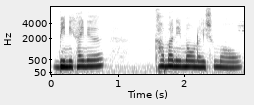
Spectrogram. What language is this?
Bodo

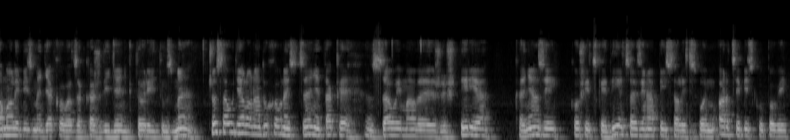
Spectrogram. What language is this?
Slovak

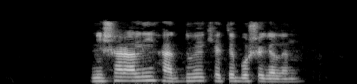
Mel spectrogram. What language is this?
Bangla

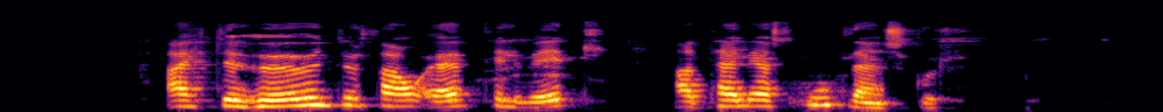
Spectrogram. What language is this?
Icelandic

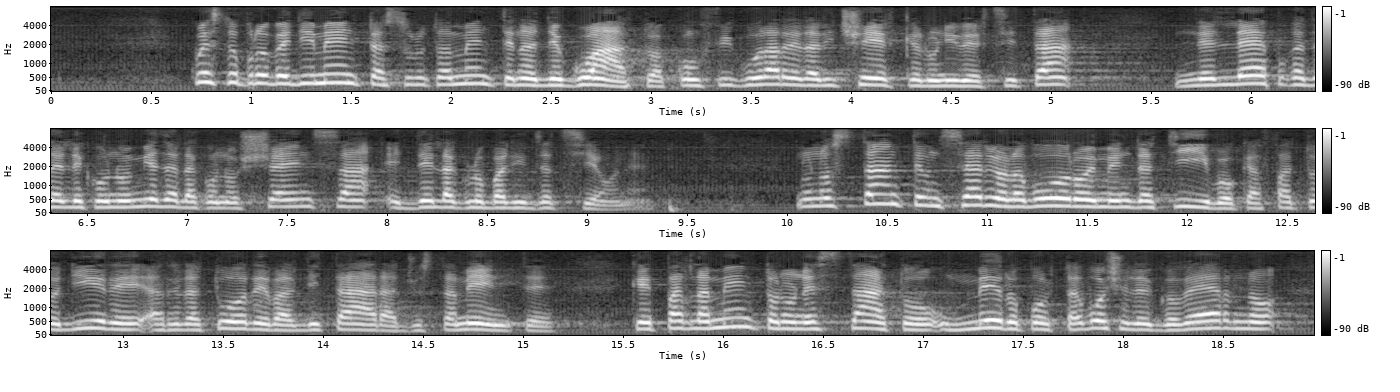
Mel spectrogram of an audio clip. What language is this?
Italian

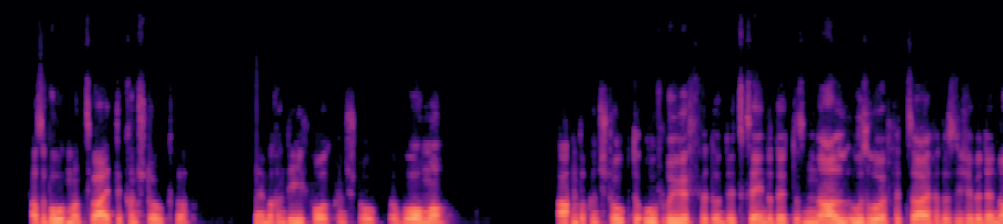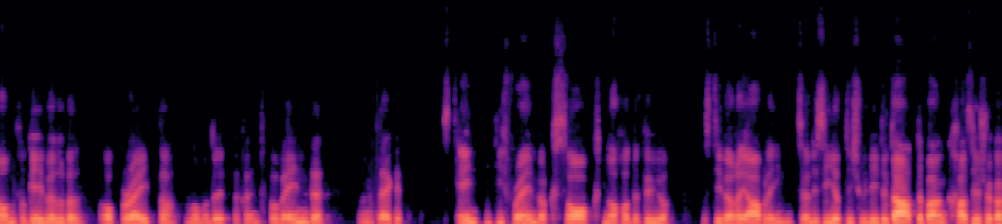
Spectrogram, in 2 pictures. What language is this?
German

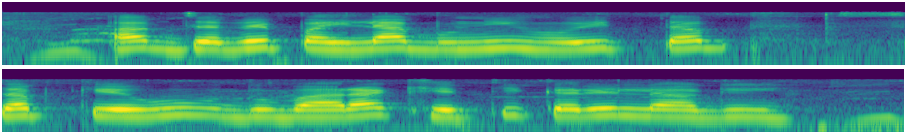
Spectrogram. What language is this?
Bhojpuri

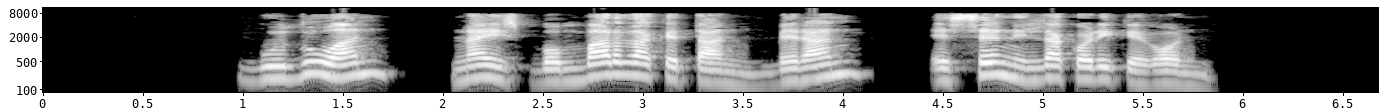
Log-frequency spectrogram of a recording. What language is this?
Basque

